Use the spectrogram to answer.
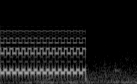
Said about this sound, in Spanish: Yacoca sonríe cuando su teléfono comienza a sonar sin parar.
